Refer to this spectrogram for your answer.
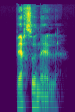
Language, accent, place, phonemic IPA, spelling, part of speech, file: French, France, Lyon, /pɛʁ.sɔ.nɛl/, personnelle, adjective, LL-Q150 (fra)-personnelle.wav
- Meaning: feminine singular of personnel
